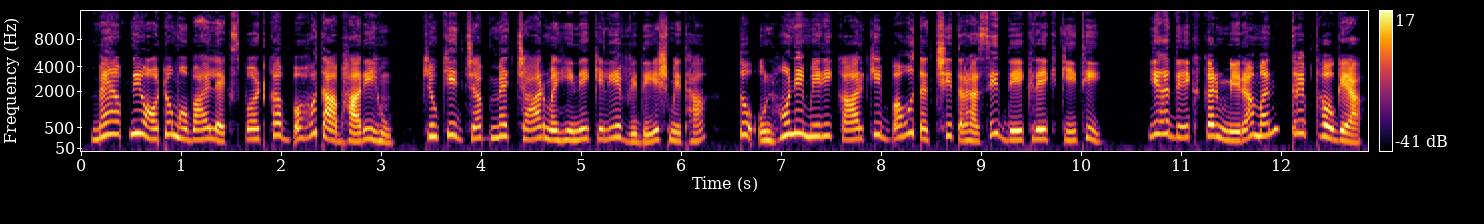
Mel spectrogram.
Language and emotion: Hindi, happy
